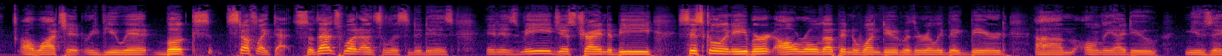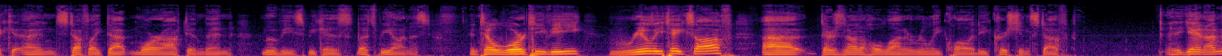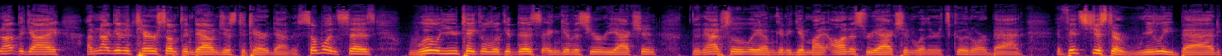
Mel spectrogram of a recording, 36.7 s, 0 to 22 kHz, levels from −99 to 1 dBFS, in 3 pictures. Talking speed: 200 wpm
